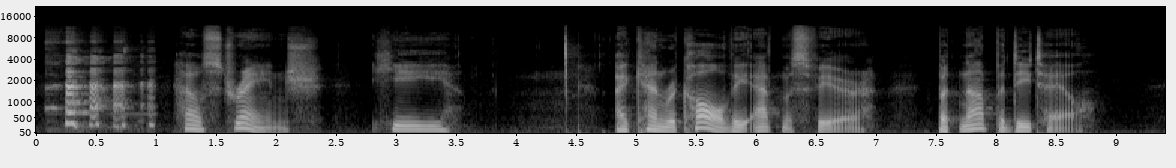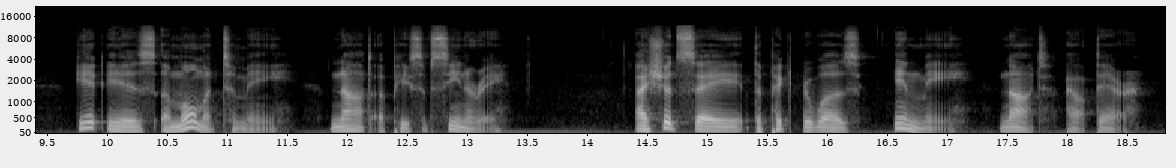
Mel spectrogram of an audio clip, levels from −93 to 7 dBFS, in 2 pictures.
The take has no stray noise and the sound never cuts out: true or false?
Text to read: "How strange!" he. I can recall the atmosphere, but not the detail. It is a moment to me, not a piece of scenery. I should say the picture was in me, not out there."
false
